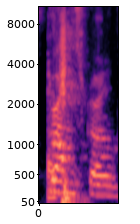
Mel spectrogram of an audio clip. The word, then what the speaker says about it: Bromsgrove: Did I pronounce the name correct of the place that you live? – Yes, Bromsgrove.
